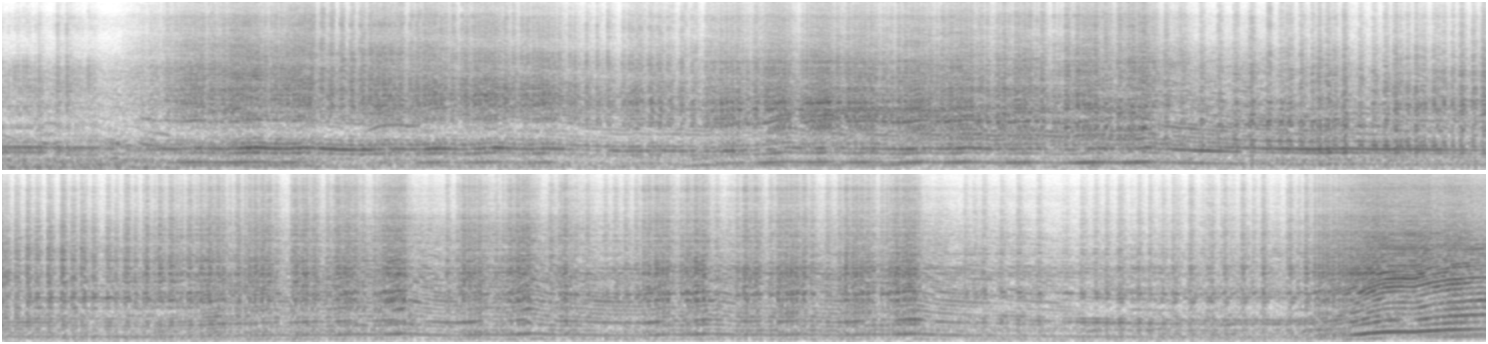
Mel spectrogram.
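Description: A snowmobile engine idles and revs unevenly nearby.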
